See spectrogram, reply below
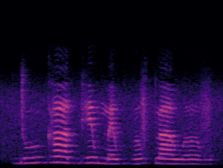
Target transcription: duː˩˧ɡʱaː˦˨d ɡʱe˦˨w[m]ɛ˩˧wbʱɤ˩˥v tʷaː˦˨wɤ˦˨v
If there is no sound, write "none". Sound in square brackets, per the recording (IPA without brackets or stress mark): m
